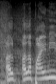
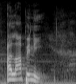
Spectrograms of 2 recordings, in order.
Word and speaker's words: Alapini: And can I invite Ms. Alapaini, right? Have I pronounced it correctly, please? No, I really want to pronounce it correctly. Alapini.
